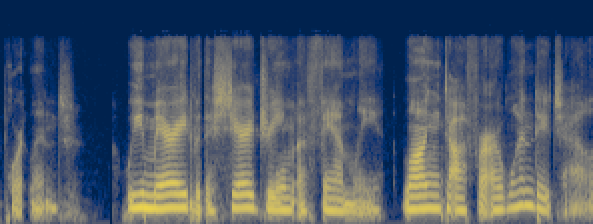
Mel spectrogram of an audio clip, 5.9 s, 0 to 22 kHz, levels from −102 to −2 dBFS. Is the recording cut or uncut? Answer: cut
